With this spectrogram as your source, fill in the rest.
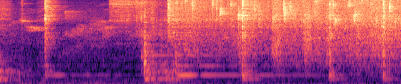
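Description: Garlic hits hot oil in a home kitchen pan and sets off a bright crackling sizzle. A few sharp clinks of a utensil sound nearby, with faint bird chirps in the background.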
